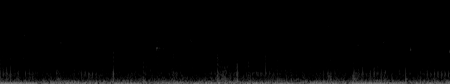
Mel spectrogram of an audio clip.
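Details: Indoor brown tabby female cat with a white underside purring during a meal; dense, even low purr with rhythmic pulses, overlaid by light ticking and lapping eating noises.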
